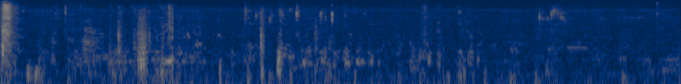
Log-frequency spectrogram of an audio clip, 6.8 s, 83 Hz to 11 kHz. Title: Ежик чихает 1 минуту. Hedgehog sneezes.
